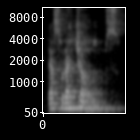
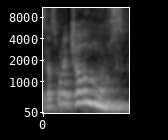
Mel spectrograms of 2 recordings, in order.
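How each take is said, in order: First: Soft, low murmur to herself; half to herself, letting it sink in; low private murmur of her choice; quiet reminder. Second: Higher, slow, leaning on chose; slow insistent "chose"; slow firm emphasis. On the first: Self-reminder repeated softly. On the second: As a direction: drive chose home deliberately. Same words repeated with emphasis. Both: Real, not acted.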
